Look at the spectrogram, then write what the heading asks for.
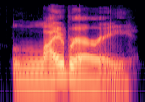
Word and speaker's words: library: Well, in this case, ARY at the end of words is going to indicate that in American English, we're going to pronounce the full word library, secretary, military.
